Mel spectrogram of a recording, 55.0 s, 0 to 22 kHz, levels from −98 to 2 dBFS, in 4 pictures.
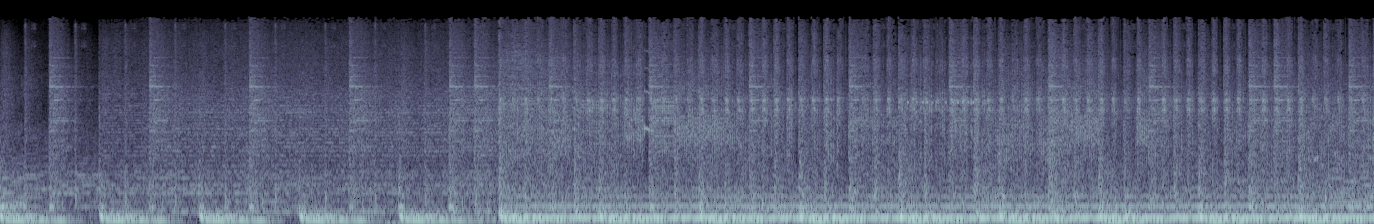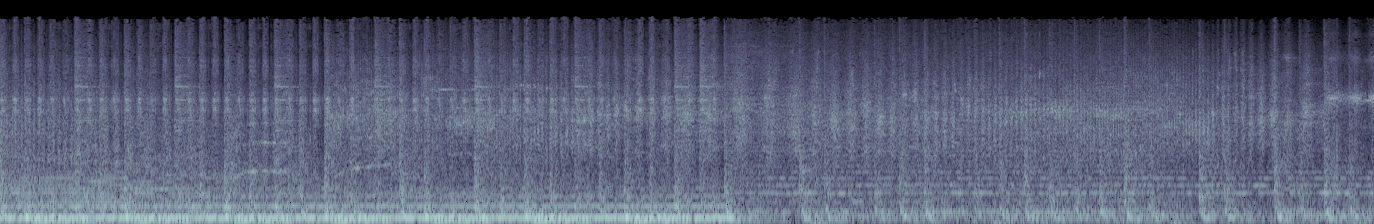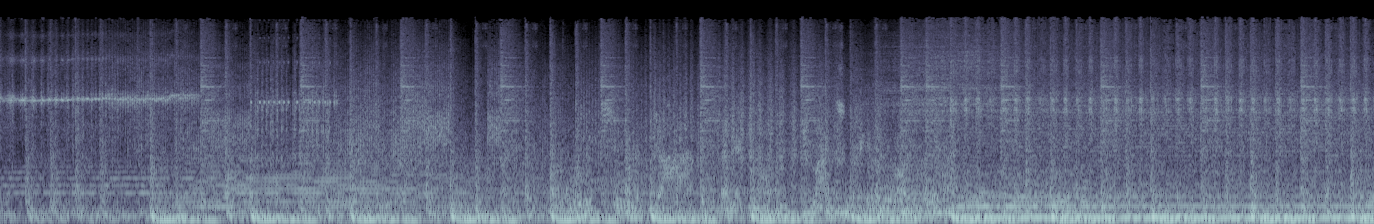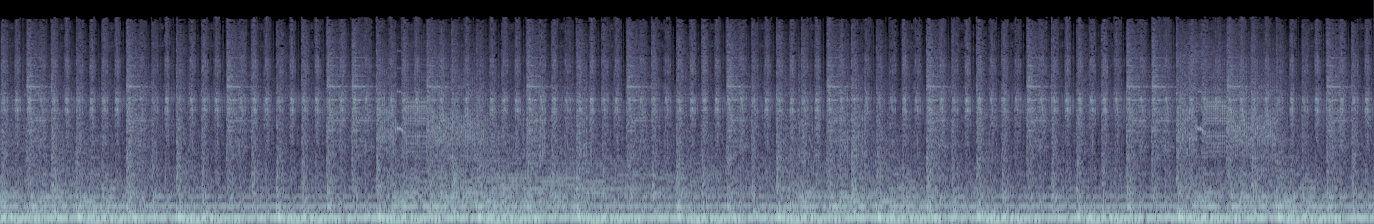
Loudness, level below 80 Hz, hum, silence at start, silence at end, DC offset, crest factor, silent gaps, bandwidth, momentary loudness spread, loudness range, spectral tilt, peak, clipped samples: -28 LUFS; -30 dBFS; none; 0 s; 0 s; under 0.1%; 14 dB; none; 17 kHz; 5 LU; 4 LU; -4.5 dB/octave; -12 dBFS; under 0.1%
